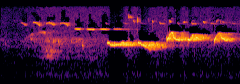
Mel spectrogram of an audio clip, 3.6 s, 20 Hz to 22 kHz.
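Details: Japanese thrush song at dawn-time altitude of 800 m in Chichibu, Saitama, Japan, April: soft warbling rises into a strong clear whistle, followed by higher quick whistled notes, with faint thin high tones of another singer behind.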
